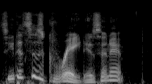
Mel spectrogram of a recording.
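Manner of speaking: sardonic, meaning the opposite. Reacting to a news story just read aloud: sarcastic. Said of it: "I'm being sarcastic".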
